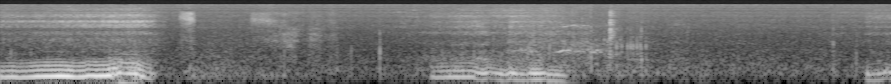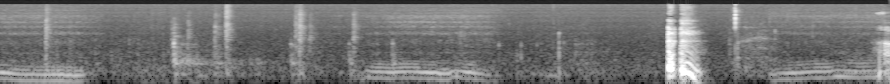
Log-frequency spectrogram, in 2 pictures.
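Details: Sleeping person recorded at night gives low, buzzing snores about every four seconds with quiet breathing between; room noise; snoring.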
